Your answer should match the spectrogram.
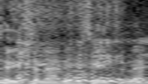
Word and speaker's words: Hootenanny: Is that how you pronounce it? – Brixton. Hootoots. Yep. No, it's Hootenanny.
